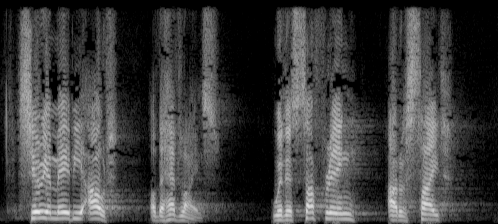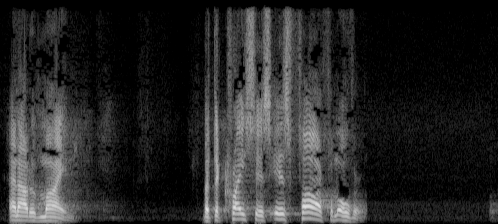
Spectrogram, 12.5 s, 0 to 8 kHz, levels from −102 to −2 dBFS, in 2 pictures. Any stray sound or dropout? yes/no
no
